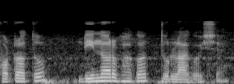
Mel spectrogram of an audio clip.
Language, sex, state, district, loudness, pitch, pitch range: Assamese, male, Assam, Kamrup Metropolitan, -18 LUFS, 140 Hz, 130-160 Hz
